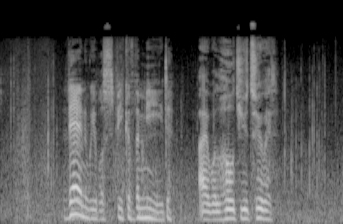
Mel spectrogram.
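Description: A second woman answers calmly.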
